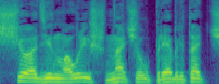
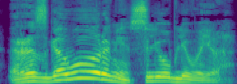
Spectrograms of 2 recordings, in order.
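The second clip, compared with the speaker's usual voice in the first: boasting; 4 semitones higher, 4 dB louder than usual. A narrator's reading. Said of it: "похвастался Иннокентий".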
